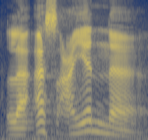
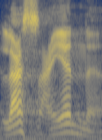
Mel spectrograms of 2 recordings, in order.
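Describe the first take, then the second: First: The hamzah is sounded with a clear glottal catch. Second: The hamzah is dropped and the sounds run together. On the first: The speaker calls it right. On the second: The speaker calls it wrong.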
